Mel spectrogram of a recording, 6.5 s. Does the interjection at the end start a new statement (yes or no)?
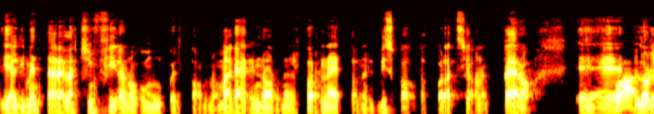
no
